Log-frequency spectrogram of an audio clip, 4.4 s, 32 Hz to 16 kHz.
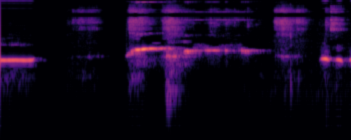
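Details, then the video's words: African grey parrot, a pet, whistling on 20 August 2022: a low steady tone, a pause, then a long higher whistle that wavers and slowly drifts down, ending with low wavering notes. "My African Grey Parrot Whistling Away"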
